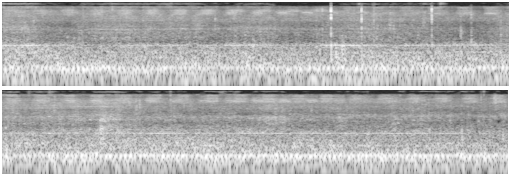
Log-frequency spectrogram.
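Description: A steady low motor hum with a thin, steady whine above it, unchanging throughout, and a few faint ticks.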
